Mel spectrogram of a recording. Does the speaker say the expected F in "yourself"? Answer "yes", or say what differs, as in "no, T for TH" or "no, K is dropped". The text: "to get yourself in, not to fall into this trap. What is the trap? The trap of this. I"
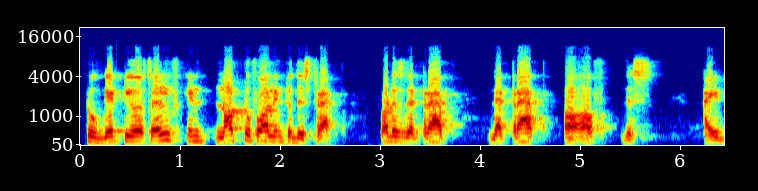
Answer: yes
